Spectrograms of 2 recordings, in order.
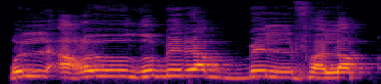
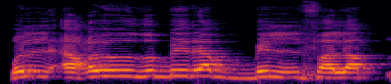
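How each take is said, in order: No difference in how they are said.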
